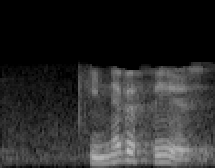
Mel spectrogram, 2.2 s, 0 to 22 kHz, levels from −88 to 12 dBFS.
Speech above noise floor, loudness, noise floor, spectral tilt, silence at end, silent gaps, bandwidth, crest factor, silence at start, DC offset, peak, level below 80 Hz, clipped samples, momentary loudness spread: 32 dB; -24 LUFS; -55 dBFS; -9.5 dB/octave; 0.05 s; none; 4.8 kHz; 18 dB; 0.85 s; under 0.1%; -8 dBFS; -80 dBFS; under 0.1%; 4 LU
